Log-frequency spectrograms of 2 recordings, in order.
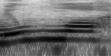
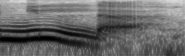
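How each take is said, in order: First: The 'lah' is pronounced heavy, toward o. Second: The 'lah' is pronounced thin, with an a. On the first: The speaker calls it wrong. "bukan nillah ya" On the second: The speaker calls it right. "Maka dibaca tipis. ... tapi nillah"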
